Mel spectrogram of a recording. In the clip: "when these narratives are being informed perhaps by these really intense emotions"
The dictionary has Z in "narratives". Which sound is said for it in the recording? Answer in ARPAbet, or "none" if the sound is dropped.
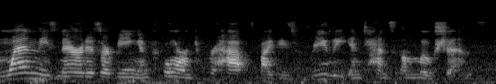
Z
